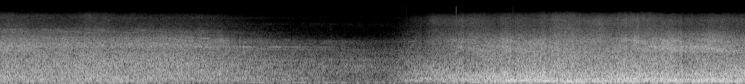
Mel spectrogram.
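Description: Shinkansen bullet trains passing at high speed on a viaduct. The rushing noise of an E2-series train on the far track fades away. About four seconds in, a louder, steady rush with a deep rumble sets in as an E4-series Max double-decker passes close by.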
